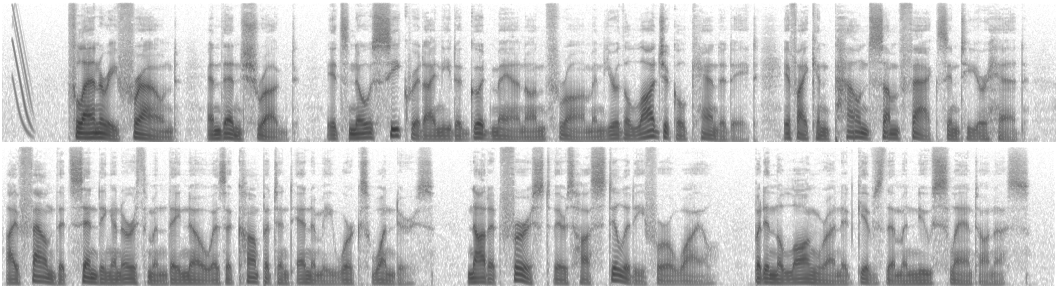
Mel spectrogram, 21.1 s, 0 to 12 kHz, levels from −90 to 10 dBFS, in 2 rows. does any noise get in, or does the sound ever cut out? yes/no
yes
